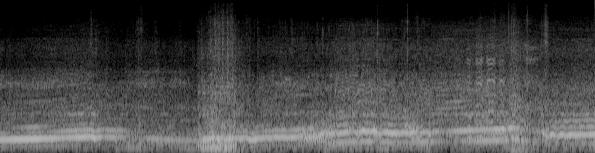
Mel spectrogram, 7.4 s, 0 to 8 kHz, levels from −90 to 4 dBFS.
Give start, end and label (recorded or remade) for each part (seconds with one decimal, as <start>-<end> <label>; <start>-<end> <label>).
0.0-3.8 recorded; 3.8-5.4 remade; 5.4-7.4 recorded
